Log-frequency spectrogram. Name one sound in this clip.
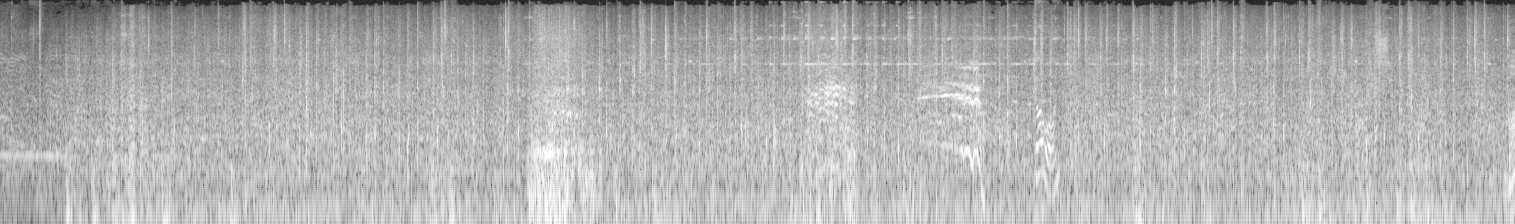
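Carriage wheels rumble and rattle over cobblestones.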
